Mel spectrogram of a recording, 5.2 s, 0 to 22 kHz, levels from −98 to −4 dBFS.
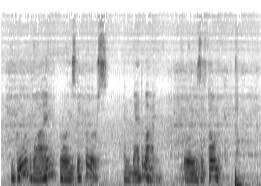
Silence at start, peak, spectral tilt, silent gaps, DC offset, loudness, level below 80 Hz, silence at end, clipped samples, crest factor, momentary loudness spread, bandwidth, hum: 0.2 s; -14 dBFS; -7 dB/octave; none; under 0.1%; -30 LUFS; -46 dBFS; 0.25 s; under 0.1%; 16 dB; 11 LU; 16.5 kHz; none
